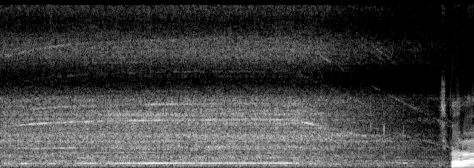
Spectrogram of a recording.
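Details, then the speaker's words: New knockoff Philips hand mixer that had run rough, tested after a glued repair: steady, even motor hum with a clean mid tone and no rattle or shaking like before; it now runs smoothly. "Coba testing tuh. Suaranya itu lembut. Terus enggak gemeteran lagi kayak tadi waktu pertama itu dihidupkan gemeteran."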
